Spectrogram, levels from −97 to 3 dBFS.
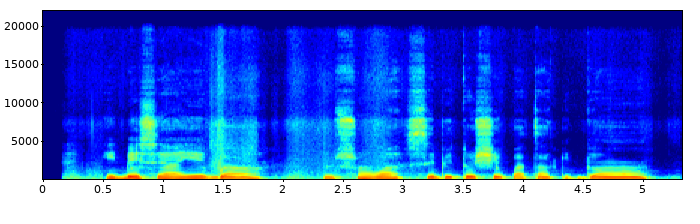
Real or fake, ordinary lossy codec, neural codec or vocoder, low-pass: real; none; none; 19.8 kHz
